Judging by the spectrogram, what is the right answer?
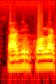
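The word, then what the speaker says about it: সাগর কলা: کہتے ہیں ساگر کولا، یعنی ساگر کولا، کیلا ایک ہے اس کی قسم، اس کو بنگالی تلفظ میں ساگر کولا کہتے ہیں.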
